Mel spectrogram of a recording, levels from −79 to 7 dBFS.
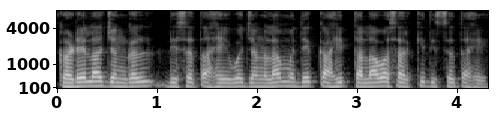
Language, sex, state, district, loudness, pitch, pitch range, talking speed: Marathi, male, Maharashtra, Solapur, -18 LUFS, 155 Hz, 150-160 Hz, 155 wpm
